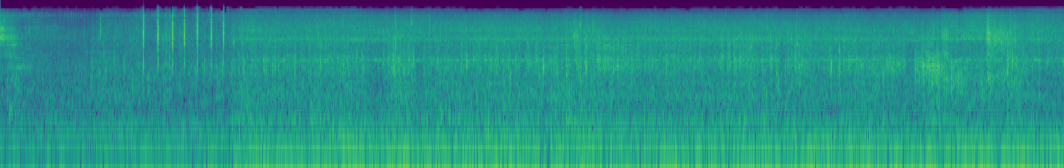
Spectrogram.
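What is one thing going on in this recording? Wind rumbles loudly across a microphone.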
